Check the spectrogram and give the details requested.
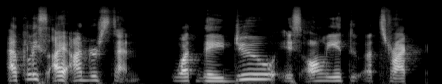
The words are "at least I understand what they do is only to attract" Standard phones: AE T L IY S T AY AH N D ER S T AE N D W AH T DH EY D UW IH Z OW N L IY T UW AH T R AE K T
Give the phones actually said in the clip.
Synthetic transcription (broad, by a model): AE T L IY S T AY AH N D ER S T AE N D W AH T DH EY D UW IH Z OW N L IY T UW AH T R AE K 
